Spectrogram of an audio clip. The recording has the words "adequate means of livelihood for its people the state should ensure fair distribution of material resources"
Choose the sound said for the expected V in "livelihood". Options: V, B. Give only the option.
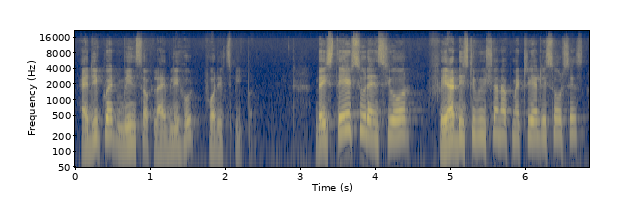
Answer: B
